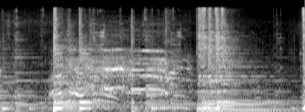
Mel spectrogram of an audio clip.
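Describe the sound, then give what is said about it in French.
A rooster crows loudly, two long strained calls in a row, while chickens cluck and chatter steadily in the background. “Et c'est à qui le coq, là?”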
